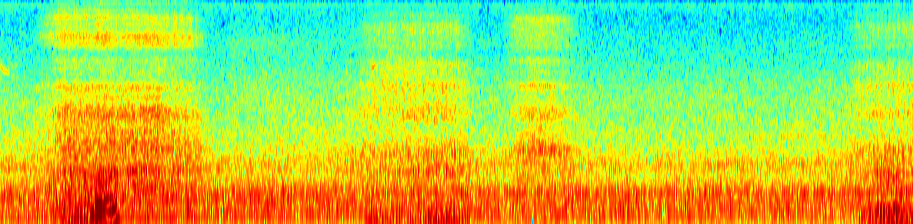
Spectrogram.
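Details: Man in deep sleep, covered with a pillowcase, snoring: loud, rough snoring on the in-breath with quieter pauses between breaths against steady room noise; snoring.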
